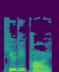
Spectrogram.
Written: cutie-pie

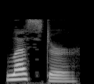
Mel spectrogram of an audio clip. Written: lester

